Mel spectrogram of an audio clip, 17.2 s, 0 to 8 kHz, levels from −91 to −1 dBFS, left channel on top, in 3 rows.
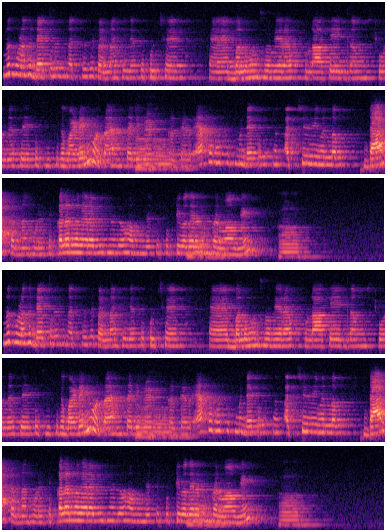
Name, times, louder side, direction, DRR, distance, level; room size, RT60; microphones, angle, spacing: voice 1, 0.0-2.6 3.1-10.8 11.2-13.7 14.1-15.2, right 1 dB, 30° right, -2 dB, 0.6 m, -26 dB
voice 2, 7.7-8.3 14.2-14.9 15.6-16.0, left 2 dB, 25° left, 4 dB, 0.9 m, -34 dB
9.8 x 4.1 x 5.2 m, 0.86 s
head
